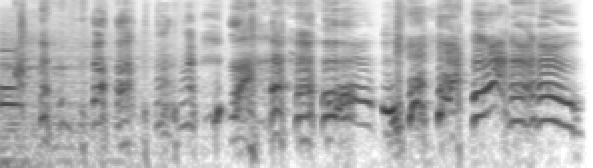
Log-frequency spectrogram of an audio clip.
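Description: A baby laughing in a run of short giggles.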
